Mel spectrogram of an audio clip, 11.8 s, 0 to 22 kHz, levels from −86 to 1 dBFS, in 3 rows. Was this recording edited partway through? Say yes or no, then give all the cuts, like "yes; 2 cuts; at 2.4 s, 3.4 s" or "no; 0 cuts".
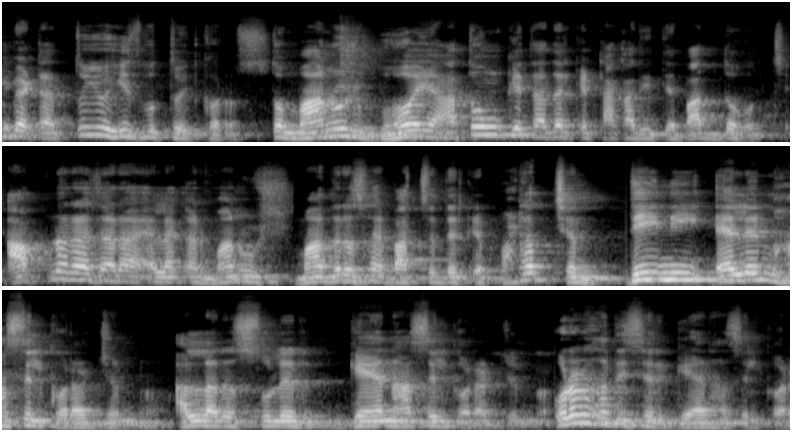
yes; 1 cut; at 3.9 s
